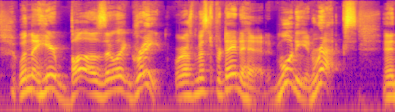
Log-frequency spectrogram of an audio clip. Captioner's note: none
